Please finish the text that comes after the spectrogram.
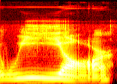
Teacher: going up high for we and sliding down for the Y.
